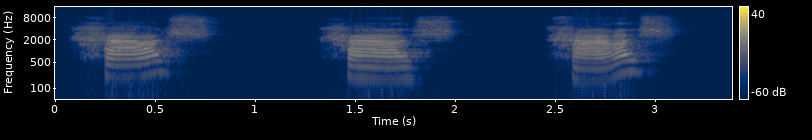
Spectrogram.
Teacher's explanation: But if you're curious why you're sounding different than many American speakers, it's because we have almost no friction on that h sound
